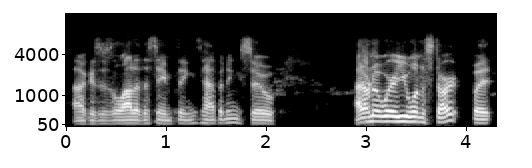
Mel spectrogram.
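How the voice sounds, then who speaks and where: A man hosting a casual video-call interview from a beach house, relaxed and chatty with filler words. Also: fairly low pitch, fast talker, no room sound. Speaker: show host. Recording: dry, dull lo-fi audio.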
